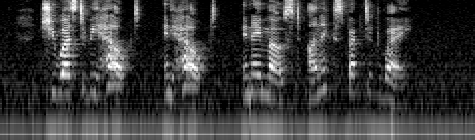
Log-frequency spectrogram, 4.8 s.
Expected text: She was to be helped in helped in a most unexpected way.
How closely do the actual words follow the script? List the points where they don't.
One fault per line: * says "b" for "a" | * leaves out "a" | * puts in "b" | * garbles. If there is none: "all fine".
all fine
